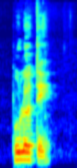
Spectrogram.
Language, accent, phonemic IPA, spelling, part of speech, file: French, France, /bu.lɔ.te/, boulotter, verb, LL-Q150 (fra)-boulotter.wav
- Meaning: to eat, to consume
